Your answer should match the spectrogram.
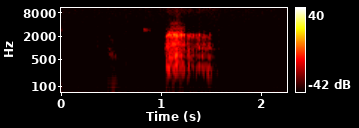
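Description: Near silence, broken about a second in by one short, breathy exhale from a woman, about half a second long.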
